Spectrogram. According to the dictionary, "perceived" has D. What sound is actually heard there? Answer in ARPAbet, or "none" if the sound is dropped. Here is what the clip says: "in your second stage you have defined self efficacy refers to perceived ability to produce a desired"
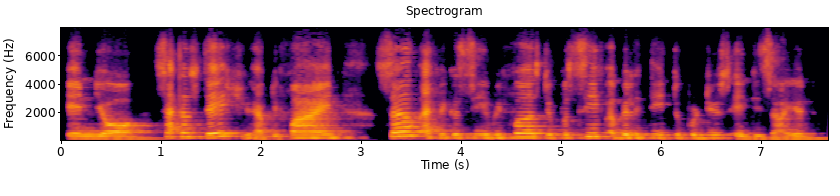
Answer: none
